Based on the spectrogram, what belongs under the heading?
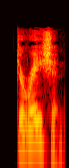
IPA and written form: dˈʊrˈeɪʃən (duration)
